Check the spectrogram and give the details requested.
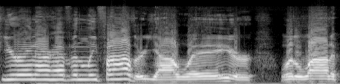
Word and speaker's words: Yahweh: or even if you're in our Heavenly Father Yahweh or what a lot of people like to say is Jehovah Yahoo Yahoo on and all these other silly things his name is Yahweh yhw H that's how it's pronounced and this is how you know if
